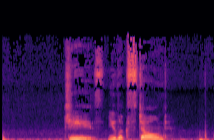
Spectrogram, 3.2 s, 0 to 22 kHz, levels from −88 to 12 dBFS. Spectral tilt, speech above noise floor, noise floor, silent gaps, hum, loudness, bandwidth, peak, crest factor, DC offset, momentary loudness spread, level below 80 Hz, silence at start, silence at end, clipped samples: -5 dB/octave; 21 dB; -35 dBFS; none; none; -15 LUFS; 16.5 kHz; 0 dBFS; 16 dB; under 0.1%; 18 LU; -36 dBFS; 0.05 s; 0.05 s; under 0.1%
